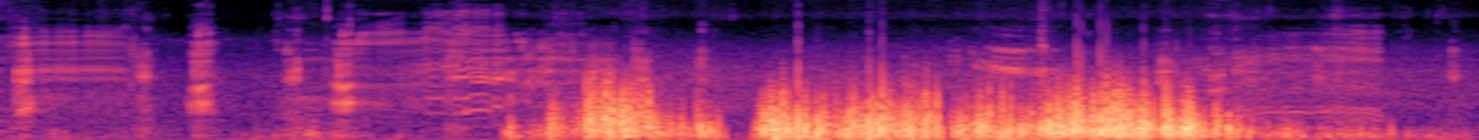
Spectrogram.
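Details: Pot-bellied and Mangalica pigs, four animals, starting with a few short squeaks, then loud, rough, rapid grunting and snorting in dense bursts, likely close by.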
